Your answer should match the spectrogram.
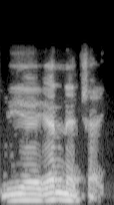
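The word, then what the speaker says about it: वह्नि: In English also you may write Vahni, but you got to pronounce it as though it is Vanhi.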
